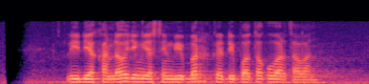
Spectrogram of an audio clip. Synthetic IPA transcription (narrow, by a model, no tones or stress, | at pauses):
lʔidiakandawd͡ʒəŋd͡ʒast̪ɪnbibərkədipɔt̪ɔkəwart̪awan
